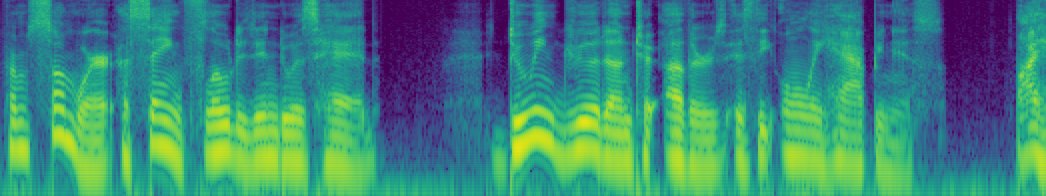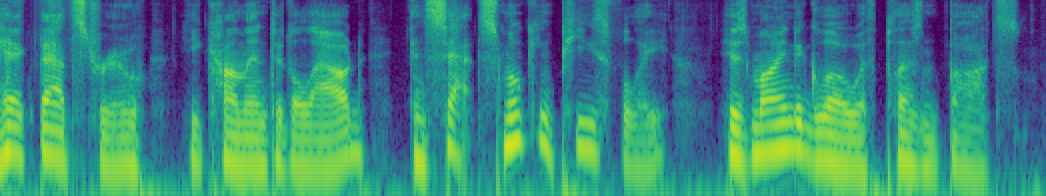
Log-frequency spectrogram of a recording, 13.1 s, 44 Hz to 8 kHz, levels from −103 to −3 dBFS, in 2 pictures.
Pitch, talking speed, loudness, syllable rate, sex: 120 Hz, 150 wpm, -19 LUFS, 4.8 syllables/s, male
